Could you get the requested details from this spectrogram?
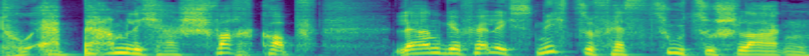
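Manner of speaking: harsh, sharp, high-pitched snapping. A young man, after elbowing a giant, scolds him: snapping at him. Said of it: "fuhr er ihn an".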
